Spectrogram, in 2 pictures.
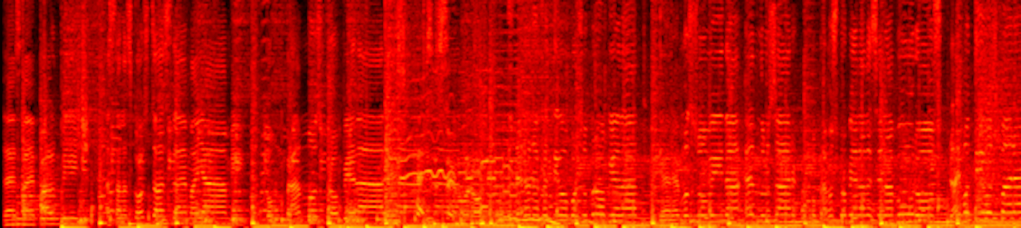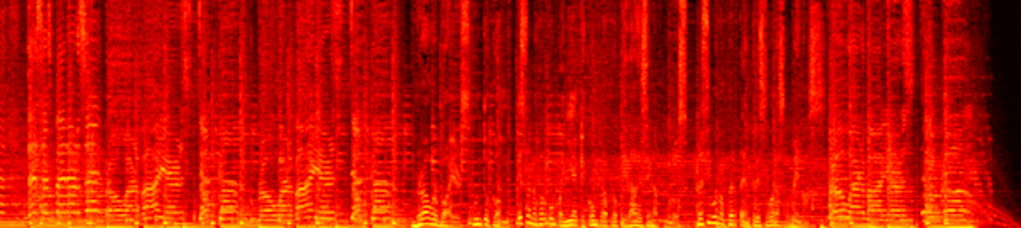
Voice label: spanish latin american real estate; BILINGUAL native; United States

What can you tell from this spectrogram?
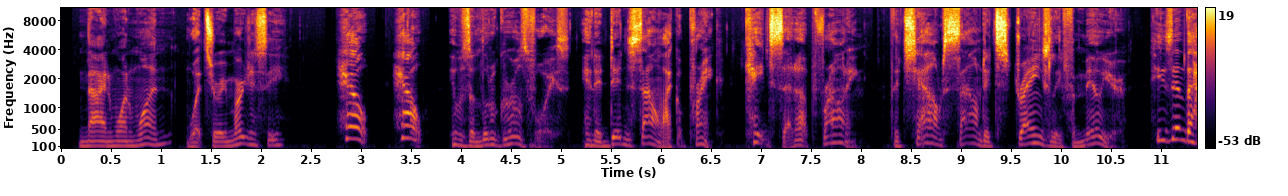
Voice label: english american audiobooks; dublador profissional afro-americano que fala inglês

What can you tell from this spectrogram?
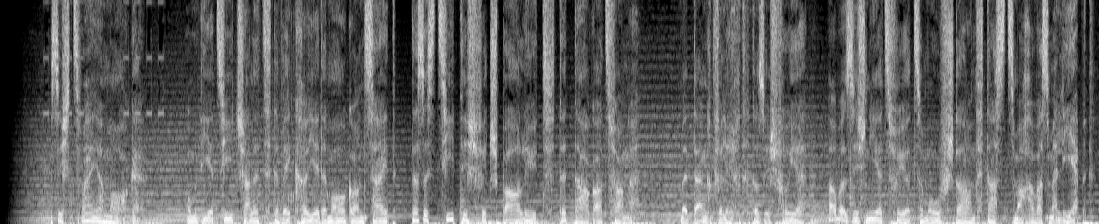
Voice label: german switzerland narration

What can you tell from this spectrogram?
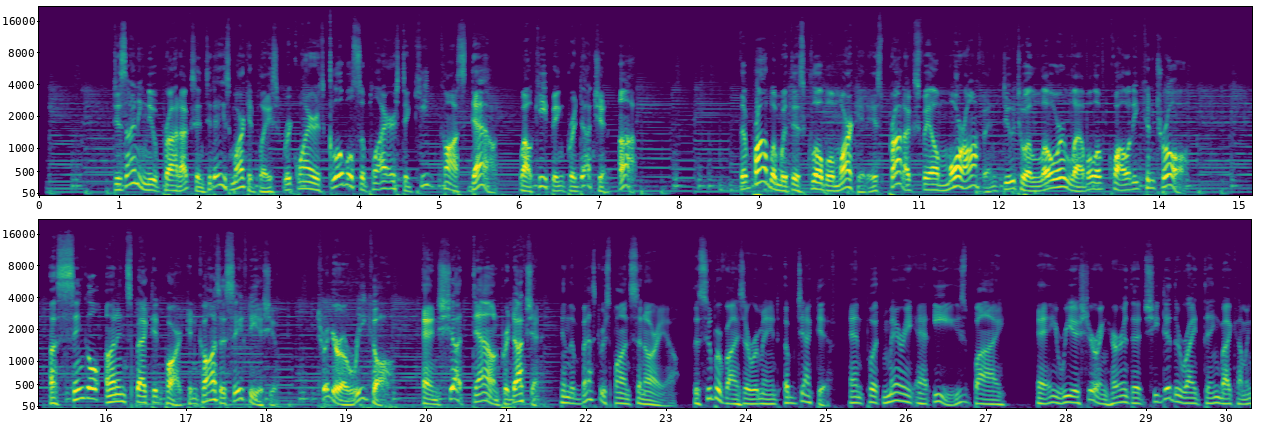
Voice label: english american e-learning

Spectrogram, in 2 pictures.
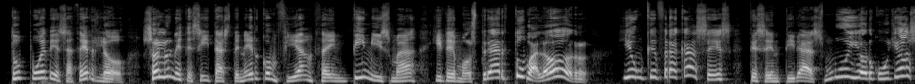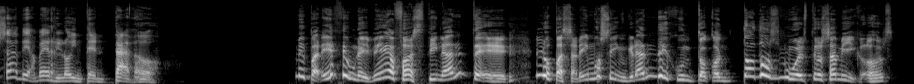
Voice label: spanish animation

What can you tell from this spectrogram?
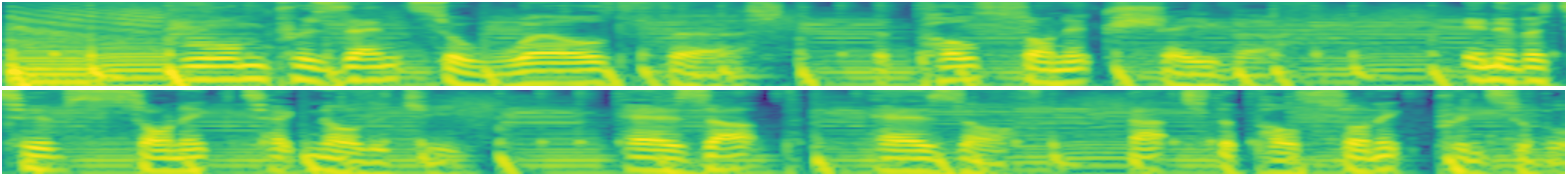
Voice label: english international promos

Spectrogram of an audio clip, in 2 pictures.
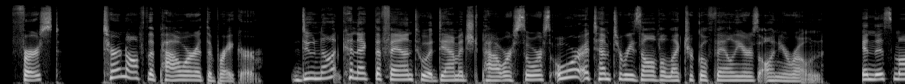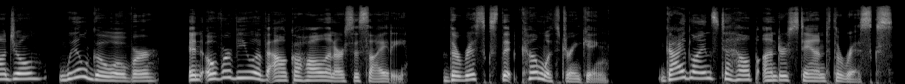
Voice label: english canadian e-learning

